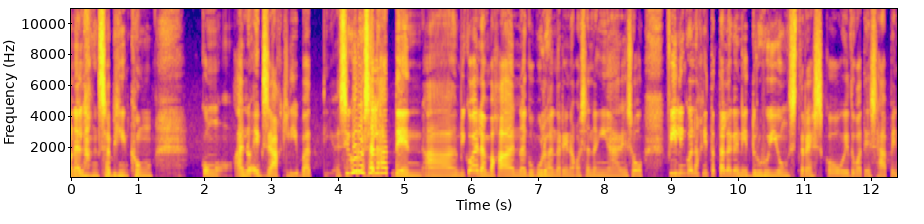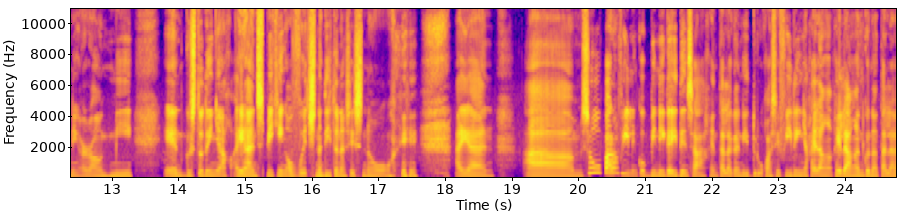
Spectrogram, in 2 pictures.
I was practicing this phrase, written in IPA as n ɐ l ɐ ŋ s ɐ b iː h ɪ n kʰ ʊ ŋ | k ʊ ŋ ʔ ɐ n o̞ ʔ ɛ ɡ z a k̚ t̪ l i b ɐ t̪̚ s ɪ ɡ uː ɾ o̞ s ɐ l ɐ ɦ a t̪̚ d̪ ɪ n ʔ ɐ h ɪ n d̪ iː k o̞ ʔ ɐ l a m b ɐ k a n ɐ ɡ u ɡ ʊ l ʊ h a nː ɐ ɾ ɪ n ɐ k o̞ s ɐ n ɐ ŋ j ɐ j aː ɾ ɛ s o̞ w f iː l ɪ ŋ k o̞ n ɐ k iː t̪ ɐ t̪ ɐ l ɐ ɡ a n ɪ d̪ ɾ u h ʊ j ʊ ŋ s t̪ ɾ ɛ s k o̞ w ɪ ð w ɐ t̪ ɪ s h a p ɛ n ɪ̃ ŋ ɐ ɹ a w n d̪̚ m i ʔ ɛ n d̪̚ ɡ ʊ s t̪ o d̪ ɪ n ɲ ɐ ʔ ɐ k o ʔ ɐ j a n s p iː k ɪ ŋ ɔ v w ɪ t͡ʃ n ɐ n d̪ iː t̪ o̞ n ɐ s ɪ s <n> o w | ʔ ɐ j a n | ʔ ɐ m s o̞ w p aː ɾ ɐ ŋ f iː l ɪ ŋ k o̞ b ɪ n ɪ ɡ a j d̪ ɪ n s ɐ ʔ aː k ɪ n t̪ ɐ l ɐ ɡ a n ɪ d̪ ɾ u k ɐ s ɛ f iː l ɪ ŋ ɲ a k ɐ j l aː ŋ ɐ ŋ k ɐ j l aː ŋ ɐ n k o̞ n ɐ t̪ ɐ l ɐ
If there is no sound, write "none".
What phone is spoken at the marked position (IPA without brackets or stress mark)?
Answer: n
